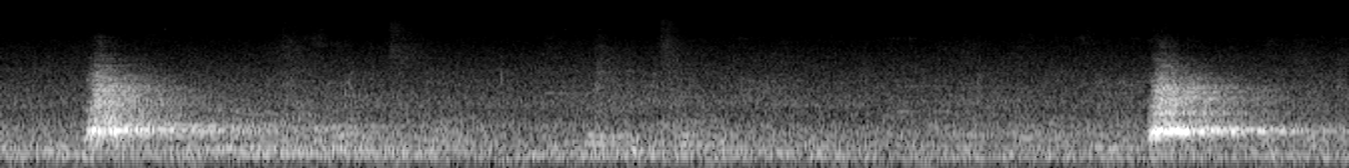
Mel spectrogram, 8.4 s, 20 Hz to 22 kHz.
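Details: Two isolated barks about six and a half seconds apart from Labrador Retriever Yankee Goodwill Majoraska, competing in Obedience-1 at the St Petersburg Cup on 11 February 2018; each bark is short and resonant, with hall noise and faint talk between.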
